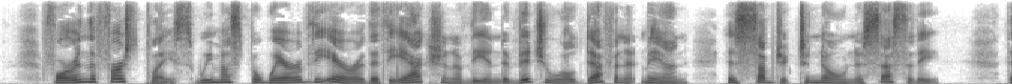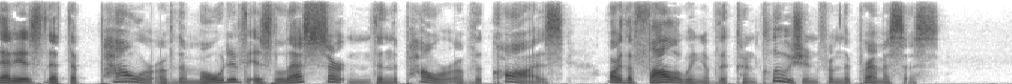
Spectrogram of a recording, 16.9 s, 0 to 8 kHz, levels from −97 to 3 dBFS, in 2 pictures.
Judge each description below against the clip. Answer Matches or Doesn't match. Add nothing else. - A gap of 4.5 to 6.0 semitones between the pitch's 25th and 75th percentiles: Matches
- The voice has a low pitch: Doesn't match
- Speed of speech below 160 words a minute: Doesn't match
